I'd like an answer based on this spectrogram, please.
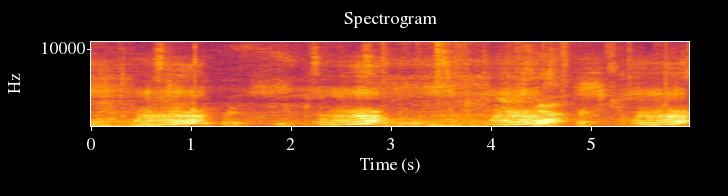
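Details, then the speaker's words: Two sleepers snoring together: soft rhythmic snorting snores, about 34 a minute, each breath with a fluttering, rasping tone. "Who's snoring? Both."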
